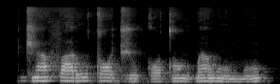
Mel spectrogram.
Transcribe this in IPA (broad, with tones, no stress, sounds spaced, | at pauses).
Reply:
d͡ʒ ã˧ f a˧ ɾ u˧ d ɔ˧ d͡ʒ u˨ ɡ ɔ˨ t ɔ̃˧ ɡ͡b ã˧ w ũ˨ m ũ˨˦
